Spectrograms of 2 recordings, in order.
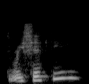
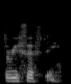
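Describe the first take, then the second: First: It is said unsteadily, with a wavering voice. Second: It is said firmly, with no wavering. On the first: The speaker is unsure whether the price is acceptable. The speaker calls it wrong. "in the beginning it was a little like" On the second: The price is fixed and not up for debate. The speaker calls it right. "there's no hesitation in my voice. There's no like shakiness"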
